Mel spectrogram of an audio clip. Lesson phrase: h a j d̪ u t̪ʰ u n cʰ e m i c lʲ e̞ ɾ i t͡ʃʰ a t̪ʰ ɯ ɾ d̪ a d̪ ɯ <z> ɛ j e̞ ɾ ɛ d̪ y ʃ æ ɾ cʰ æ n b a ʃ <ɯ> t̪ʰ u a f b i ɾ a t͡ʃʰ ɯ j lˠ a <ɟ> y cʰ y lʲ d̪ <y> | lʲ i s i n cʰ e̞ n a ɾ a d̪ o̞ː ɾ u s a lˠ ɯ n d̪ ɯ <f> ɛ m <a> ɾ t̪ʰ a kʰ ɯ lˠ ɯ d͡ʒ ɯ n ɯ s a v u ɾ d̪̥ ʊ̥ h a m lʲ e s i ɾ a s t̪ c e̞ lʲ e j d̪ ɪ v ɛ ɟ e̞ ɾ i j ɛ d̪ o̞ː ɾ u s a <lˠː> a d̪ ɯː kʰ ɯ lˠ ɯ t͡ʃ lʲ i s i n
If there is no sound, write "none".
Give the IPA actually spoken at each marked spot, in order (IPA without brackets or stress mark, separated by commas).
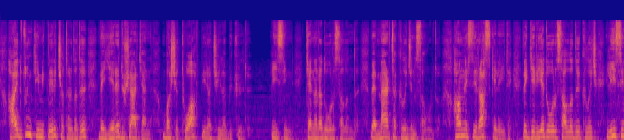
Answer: v, ɯ, b, y, v, æ, lˠː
